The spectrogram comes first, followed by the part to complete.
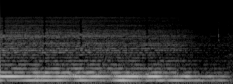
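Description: Male voices of a Mouride kourel chanting an Arabic khassida, holding one long steady note at the end of a line, which fades near the end.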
